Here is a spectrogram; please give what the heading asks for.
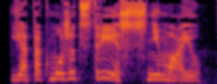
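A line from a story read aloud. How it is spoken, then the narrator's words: Mumbling. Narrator (Russian): пробурчал Пончик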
